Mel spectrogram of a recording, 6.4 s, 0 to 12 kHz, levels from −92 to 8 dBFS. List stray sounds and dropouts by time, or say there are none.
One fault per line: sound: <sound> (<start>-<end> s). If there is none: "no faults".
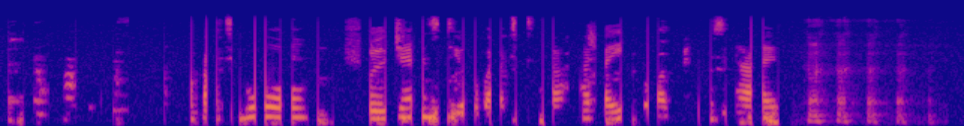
sound: laugh (5.4-6.3 s)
